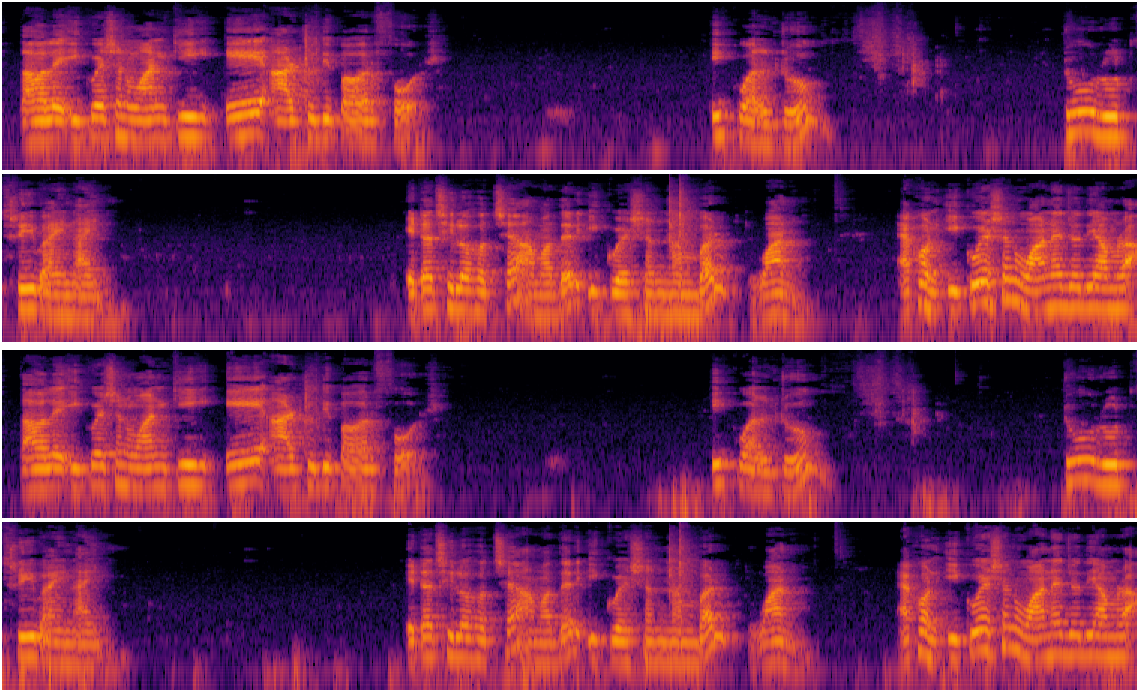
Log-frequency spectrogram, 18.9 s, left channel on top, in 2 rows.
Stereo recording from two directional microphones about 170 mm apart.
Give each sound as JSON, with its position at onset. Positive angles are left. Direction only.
{"t": 0.1, "sound": "speech", "side_deg": -40}
{"t": 5.9, "sound": "speech", "side_deg": -40}
{"t": 8.8, "sound": "speech", "side_deg": -50}
{"t": 12.9, "sound": "speech", "side_deg": -40}
{"t": 16.9, "sound": "speech", "side_deg": -40}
